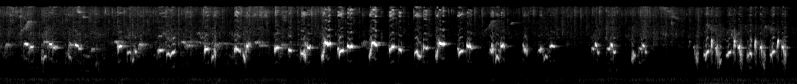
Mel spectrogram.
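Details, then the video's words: Lively sooty-headed bulbul song, meant to lure rival birds into singing: dense, chattering phrases of quick liquid notes with brief gaps, ending in a fast cluster of bright chirps. "suara kicauan trucukan gacor..paling jago memancing lawan agar cepat bunyi"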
